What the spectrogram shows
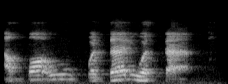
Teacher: Karena sebenarnya dari segi lidah, dari segi ujung lidah, taraful lisan ma'a usulis thanaya al-ulya. Ujung lidah bersamaan dengan pangkal dari gigi atas, gigi depan atas. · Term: makhrajut ta wad dali wat ta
